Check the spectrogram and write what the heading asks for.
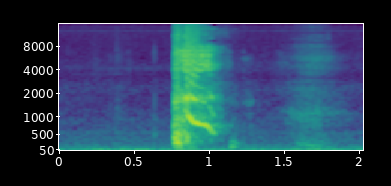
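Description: A man's single short cough, about a second in.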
